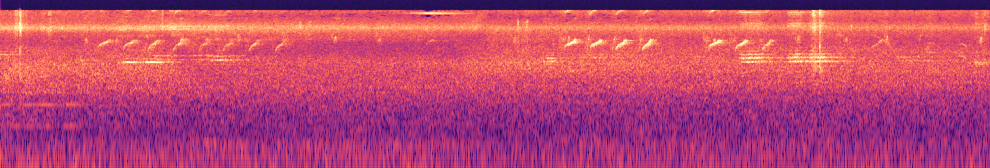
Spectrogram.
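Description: Steady open-air noise with a low rumble, over which a bird gives two quick runs of short, rising chirps, the first about a second in and the second near the middle.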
